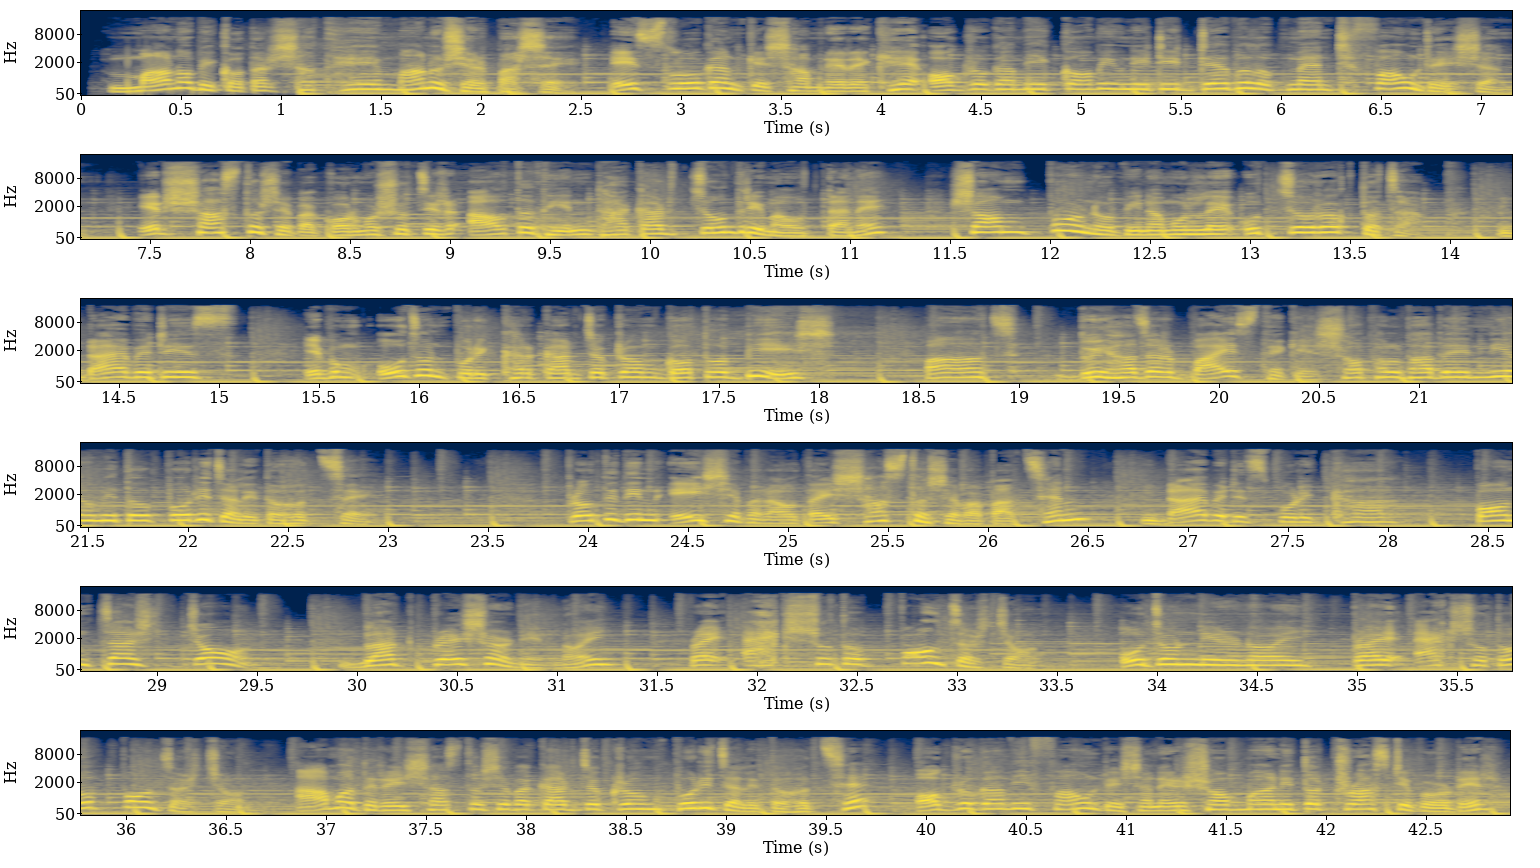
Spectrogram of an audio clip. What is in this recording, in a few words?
bangla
